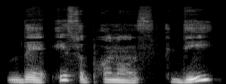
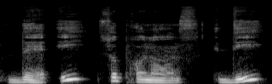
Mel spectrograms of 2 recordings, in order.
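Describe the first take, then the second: No difference in how they are said.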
